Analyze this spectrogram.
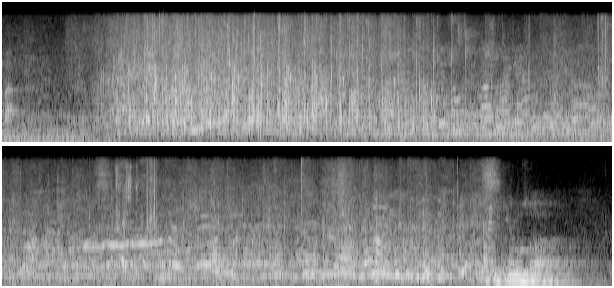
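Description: A crowd of women shouts and cheers outdoors.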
